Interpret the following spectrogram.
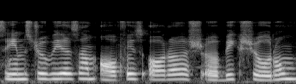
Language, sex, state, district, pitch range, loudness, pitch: English, female, Maharashtra, Gondia, 225-250 Hz, -13 LUFS, 240 Hz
